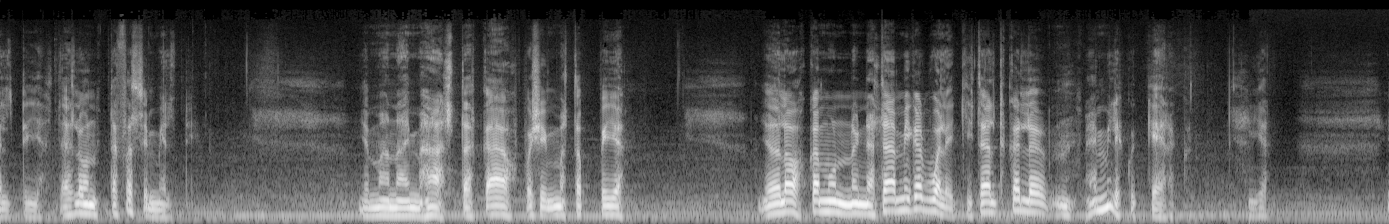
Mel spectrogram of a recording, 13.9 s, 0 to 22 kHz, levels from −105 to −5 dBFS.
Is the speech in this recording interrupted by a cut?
yes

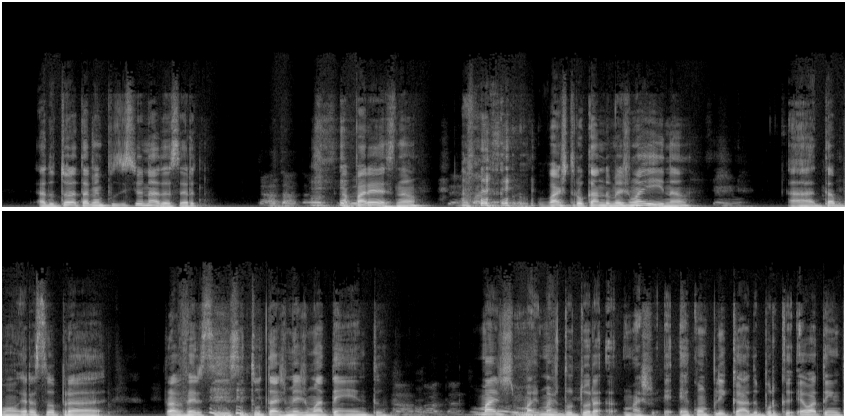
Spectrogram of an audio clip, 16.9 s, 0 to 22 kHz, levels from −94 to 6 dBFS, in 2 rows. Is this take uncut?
yes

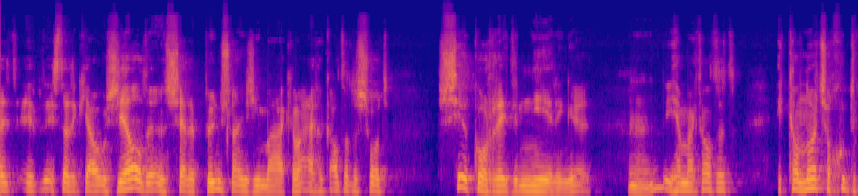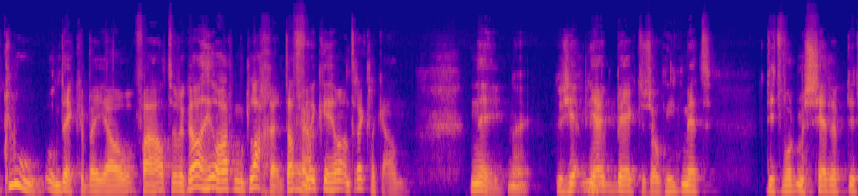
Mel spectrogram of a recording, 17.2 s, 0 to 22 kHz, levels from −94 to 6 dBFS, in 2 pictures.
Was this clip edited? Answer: yes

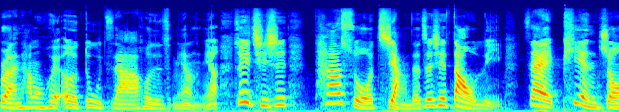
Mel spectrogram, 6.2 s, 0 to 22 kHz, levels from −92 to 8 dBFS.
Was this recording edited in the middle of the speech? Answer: no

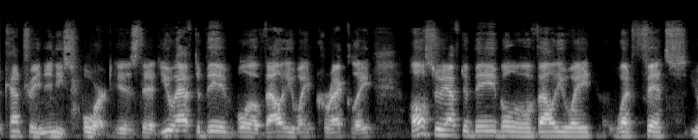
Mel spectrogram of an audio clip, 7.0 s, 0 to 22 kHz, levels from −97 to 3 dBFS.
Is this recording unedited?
yes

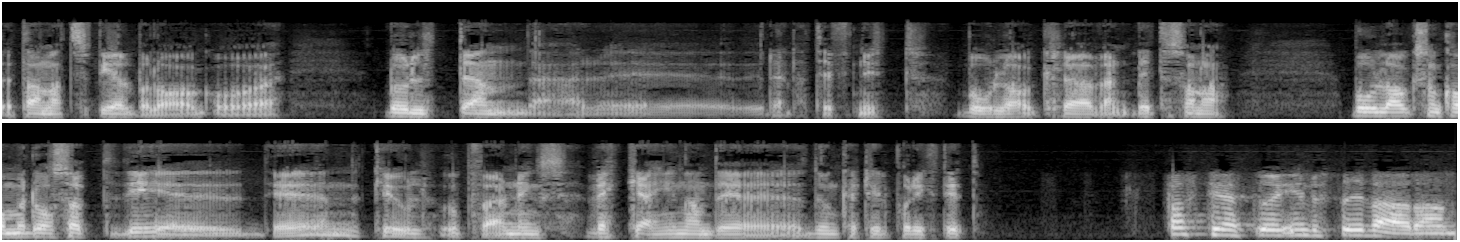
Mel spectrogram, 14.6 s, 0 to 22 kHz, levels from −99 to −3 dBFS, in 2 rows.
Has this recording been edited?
no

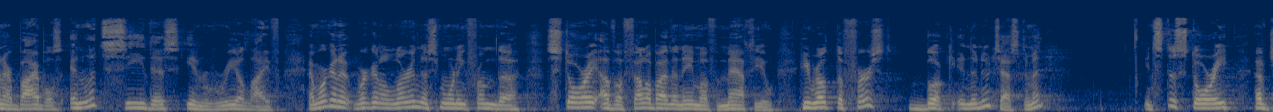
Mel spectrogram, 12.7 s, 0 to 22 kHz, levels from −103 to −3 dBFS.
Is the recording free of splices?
yes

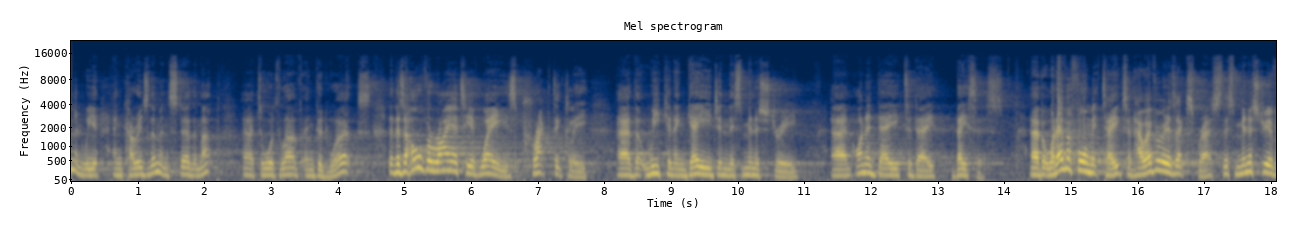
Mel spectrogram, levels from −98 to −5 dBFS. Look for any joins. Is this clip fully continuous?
yes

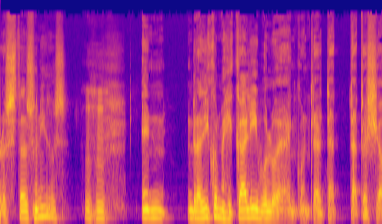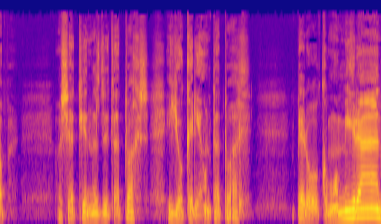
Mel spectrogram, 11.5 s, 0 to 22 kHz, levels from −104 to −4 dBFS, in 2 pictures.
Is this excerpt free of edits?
yes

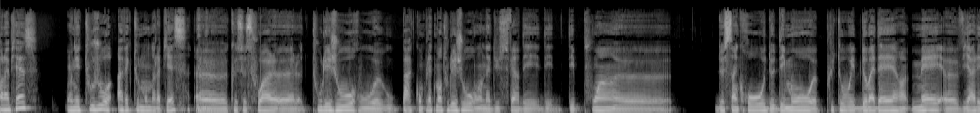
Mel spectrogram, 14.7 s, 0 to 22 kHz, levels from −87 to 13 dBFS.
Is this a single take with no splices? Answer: yes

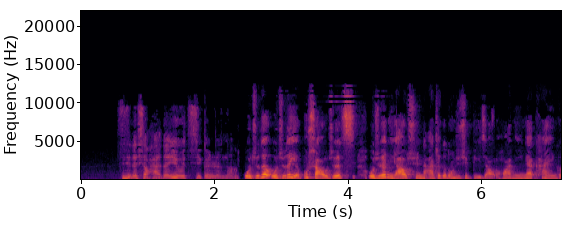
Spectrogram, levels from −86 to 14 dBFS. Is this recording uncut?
no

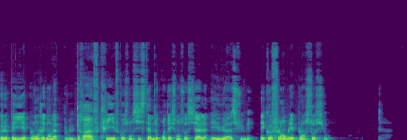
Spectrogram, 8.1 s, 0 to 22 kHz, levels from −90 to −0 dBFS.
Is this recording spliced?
yes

